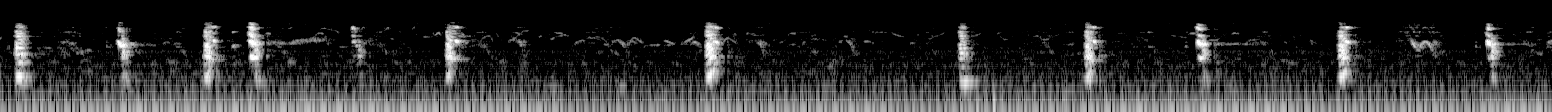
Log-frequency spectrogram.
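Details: Peregrine falcon chicks being fed by an adult at the Palace of Culture and Science in Warsaw, Poland; repeated short harsh, broad-band calls roughly every half second to a second, with a steady low hum beneath.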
